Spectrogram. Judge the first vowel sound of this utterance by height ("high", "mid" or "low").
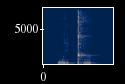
high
